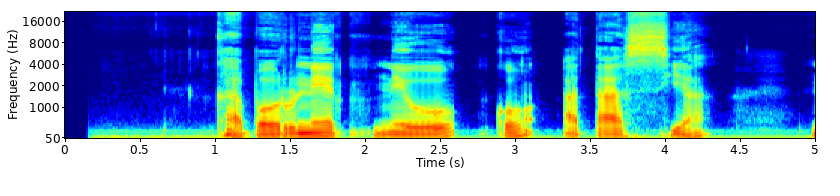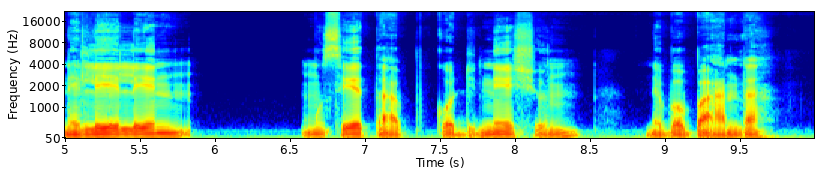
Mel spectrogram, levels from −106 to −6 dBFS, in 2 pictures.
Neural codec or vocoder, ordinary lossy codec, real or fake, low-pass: vocoder, 44.1 kHz, 128 mel bands every 512 samples, BigVGAN v2; none; fake; none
